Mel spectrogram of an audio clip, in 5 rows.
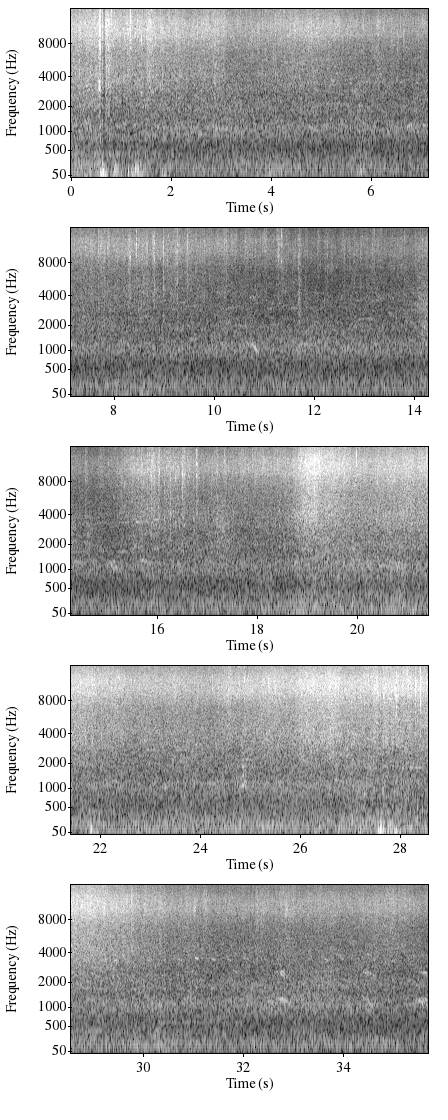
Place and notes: Binckhorst, L' Aia, Paesi Bassi - Bushes and seagulls singing
Bushes and seagulls having fun in the wind. No cars going by, and that is nice for this time. I used a Zoom H2n as recorder and microphone.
